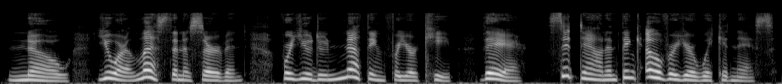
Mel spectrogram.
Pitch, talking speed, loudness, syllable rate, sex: 220 Hz, 170 wpm, -18 LUFS, 4.4 syllables/s, female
